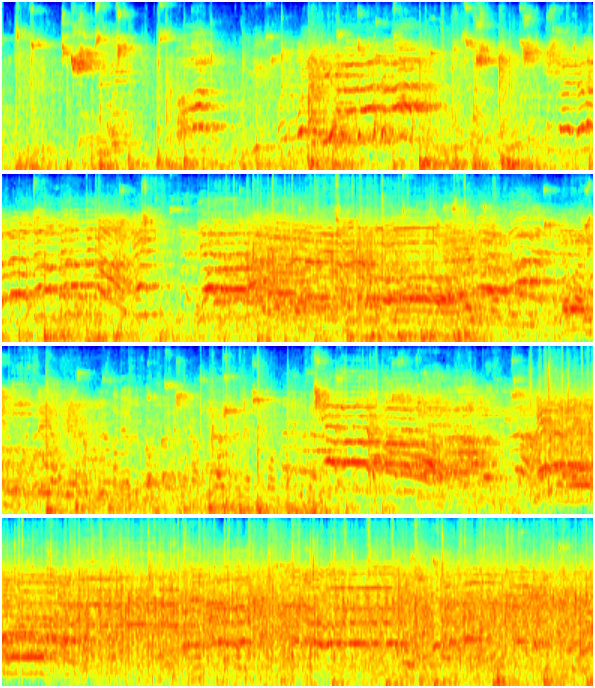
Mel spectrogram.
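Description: Basketball being dribbled and bounced on a wooden gym floor during play, with players' voices calling out over it.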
